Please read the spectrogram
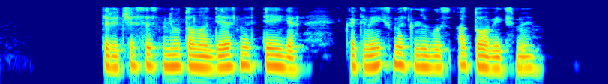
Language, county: Lithuanian, Kaunas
